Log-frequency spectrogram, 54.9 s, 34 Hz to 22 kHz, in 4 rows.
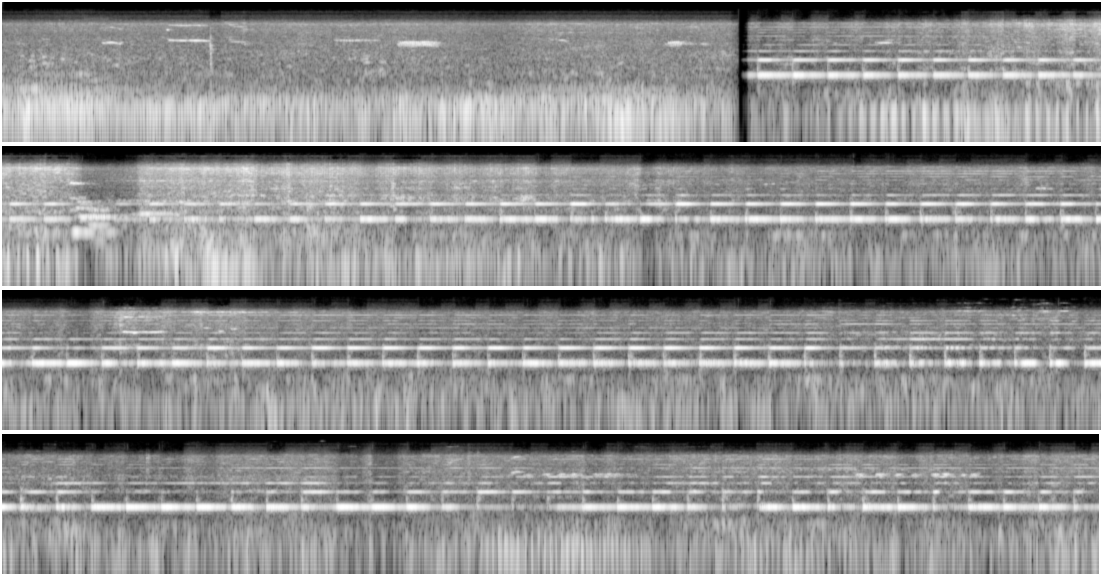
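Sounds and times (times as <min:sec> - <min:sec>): level crossing alarm two-note tone: 0:09.3 - 0:54.9
train wheels clattering on rails: 0:15.4 - 0:54.9.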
